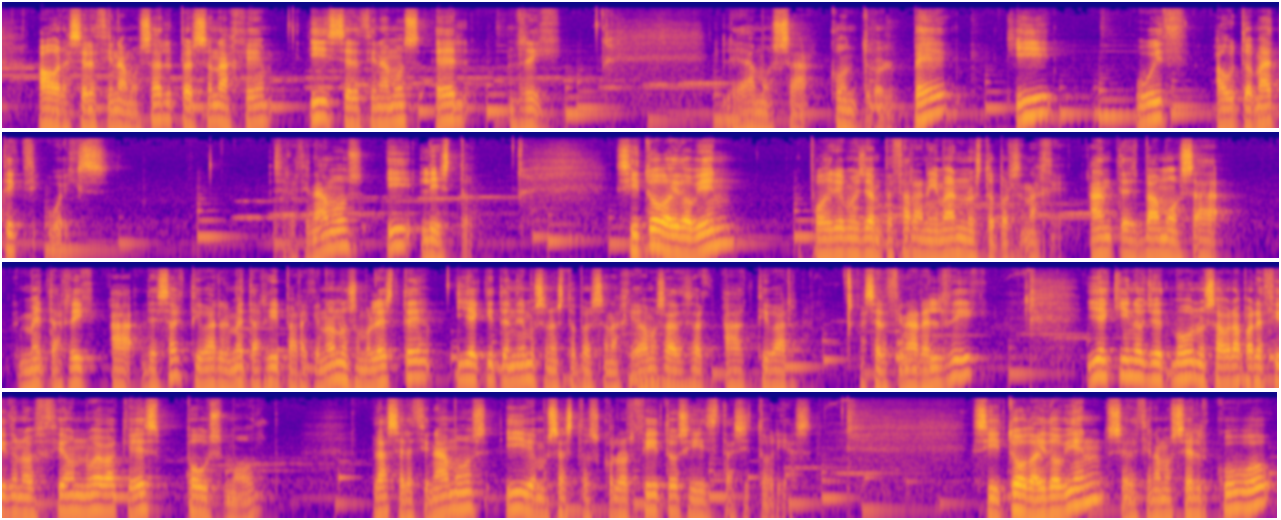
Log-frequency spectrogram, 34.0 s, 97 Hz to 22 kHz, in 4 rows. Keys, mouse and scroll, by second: 1.1 right click, 3.1 shift+right click, 5.8 ctrl+p, 11.0 right click, 18.1 click, 19.0 middle click, 19.8 middle click, 21.3 right click, 24.4 click, 29.0 middle click, 31.5 middle click, 32.0-32.4 scroll up 4, 32.4 shift+middle click, 33.3 right click.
